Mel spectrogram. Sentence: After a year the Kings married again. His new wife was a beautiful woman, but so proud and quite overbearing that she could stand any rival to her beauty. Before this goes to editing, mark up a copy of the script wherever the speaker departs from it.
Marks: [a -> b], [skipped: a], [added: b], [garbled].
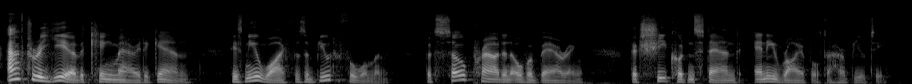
After a year the [Kings -> King] married again. His new wife was a beautiful woman, but so proud and [skipped: quite] overbearing that she [could -> couldn't] stand any rival to her beauty.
